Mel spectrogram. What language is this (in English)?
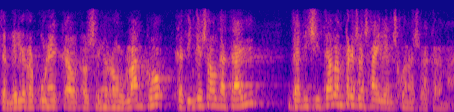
Catalan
